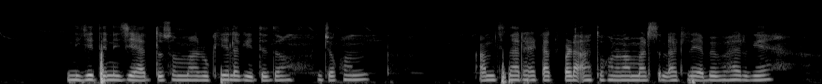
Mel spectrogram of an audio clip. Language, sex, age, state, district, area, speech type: Santali, female, 18-30, West Bengal, Jhargram, rural, spontaneous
